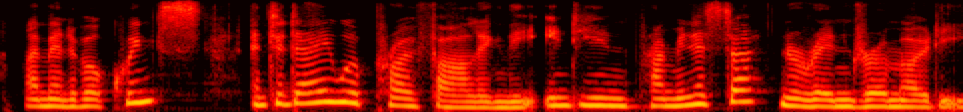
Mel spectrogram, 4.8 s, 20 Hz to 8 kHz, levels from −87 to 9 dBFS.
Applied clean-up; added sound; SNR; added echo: neural mask model DeepFilterNet 3.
